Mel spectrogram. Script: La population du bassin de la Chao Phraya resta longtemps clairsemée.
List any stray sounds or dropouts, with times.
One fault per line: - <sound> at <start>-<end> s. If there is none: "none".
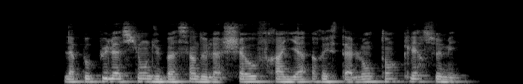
none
